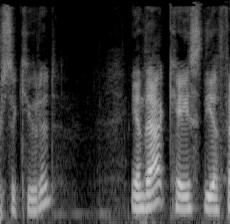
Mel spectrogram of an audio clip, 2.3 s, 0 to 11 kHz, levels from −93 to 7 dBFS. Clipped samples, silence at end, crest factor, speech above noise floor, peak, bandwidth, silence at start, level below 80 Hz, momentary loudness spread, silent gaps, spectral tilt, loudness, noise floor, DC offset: under 0.1%; 0 s; 20 dB; 36 dB; -4 dBFS; 11 kHz; 0 s; -62 dBFS; 11 LU; none; -5.5 dB/octave; -22 LUFS; -58 dBFS; under 0.1%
